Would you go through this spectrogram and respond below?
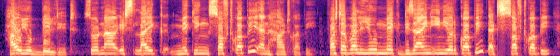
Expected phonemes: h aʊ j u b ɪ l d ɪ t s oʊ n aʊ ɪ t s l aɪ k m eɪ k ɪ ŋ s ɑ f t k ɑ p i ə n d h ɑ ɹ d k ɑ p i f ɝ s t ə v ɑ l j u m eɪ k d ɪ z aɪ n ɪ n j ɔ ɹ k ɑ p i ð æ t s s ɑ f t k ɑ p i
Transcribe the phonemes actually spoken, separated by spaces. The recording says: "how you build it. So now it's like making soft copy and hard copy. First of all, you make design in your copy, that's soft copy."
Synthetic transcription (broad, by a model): h aʊ j u b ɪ l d ɪ t s oʊ n aʊ ɪ t s l aɪ k m eɪ k ɪ ŋ s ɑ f t k ɑ p i ə n d h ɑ ɹ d k ɑ p i p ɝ s t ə f ɑ l j u m eɪ k d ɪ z aɪ n ɪ n j ɔ ɹ k ɑ p i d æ t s s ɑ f t k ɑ p i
